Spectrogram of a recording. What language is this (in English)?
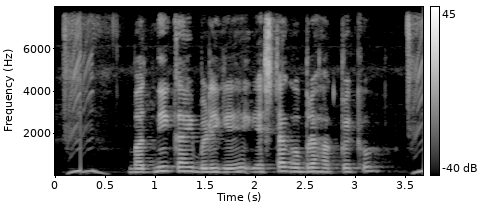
Kannada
